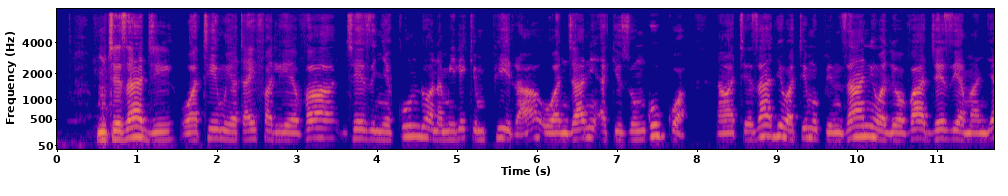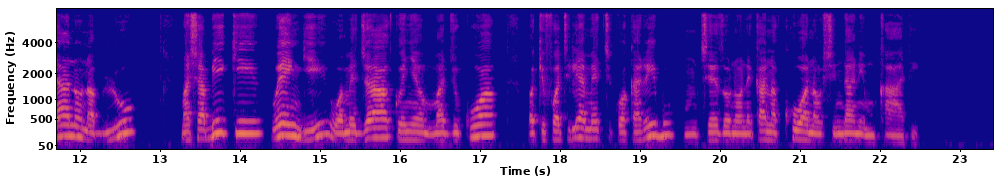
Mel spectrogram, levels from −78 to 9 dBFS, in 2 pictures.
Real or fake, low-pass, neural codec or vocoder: real; 7.2 kHz; none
